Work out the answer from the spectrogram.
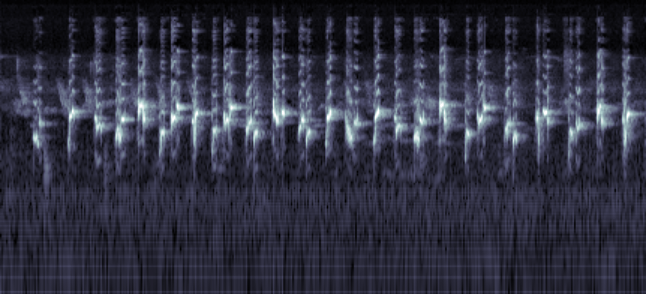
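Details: Sooty-headed bulbul in lively reply to other bulbuls, delivering a dense, nearly continuous chatter of quick bubbly notes, about three per second, for the whole stretch.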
